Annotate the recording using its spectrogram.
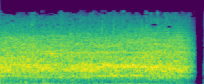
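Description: Arena basketball crowd making a steady din, which cuts off abruptly near the end.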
